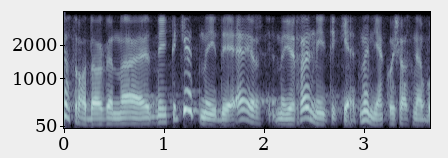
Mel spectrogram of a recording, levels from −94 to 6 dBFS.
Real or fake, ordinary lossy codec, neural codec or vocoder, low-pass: fake; AAC, 32 kbps; codec, 16 kHz, 4 kbps, X-Codec, HuBERT features, trained on general audio; 3.6 kHz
